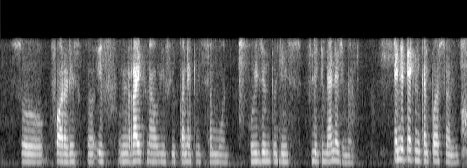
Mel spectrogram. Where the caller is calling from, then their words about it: India; English is a second language; And I'm basically calling from India, and I'm a market research consultant working on fleet management market.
